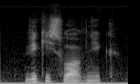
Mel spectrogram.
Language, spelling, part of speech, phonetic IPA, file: Polish, Wikisłownik, proper noun, [ˌvʲiciˈswɔvʲɲik], Pl-Wikisłownik.ogg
